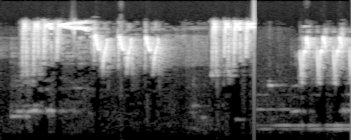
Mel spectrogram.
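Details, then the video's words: Singing cinereous tit, locally gelatik batu or wingko: high buzzy chatter into falling whistled notes, a gap, a shorter buzzy burst, then a quick string of sharp descending chips. "suara BURUNG GELATIK batu/wingko"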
